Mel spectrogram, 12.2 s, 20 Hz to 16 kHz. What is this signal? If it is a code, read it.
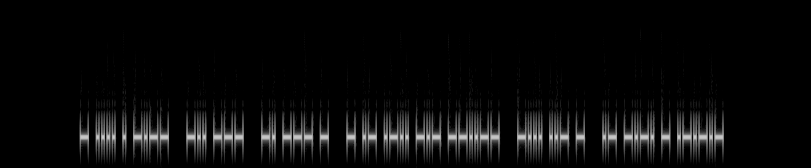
Morse code, heard as a keyed tone, about 30 wpm, 700 Hz. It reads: THEY DO NOT TALK, BUT ACT.
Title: Sentences from Top 1000 Words - Review Part 1 - 30wpm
